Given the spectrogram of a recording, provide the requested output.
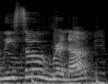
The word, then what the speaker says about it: Lisa Rinna: So we have Lisa Rinna.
